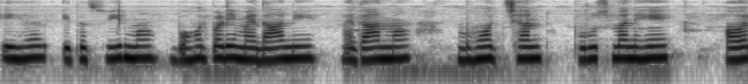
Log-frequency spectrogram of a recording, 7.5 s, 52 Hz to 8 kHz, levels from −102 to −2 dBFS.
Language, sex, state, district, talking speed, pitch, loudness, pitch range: Chhattisgarhi, female, Chhattisgarh, Raigarh, 130 wpm, 240 Hz, -14 LUFS, 225-245 Hz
